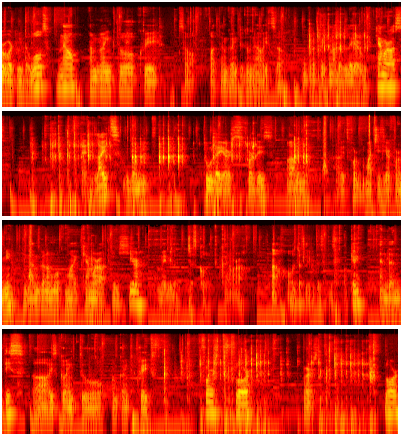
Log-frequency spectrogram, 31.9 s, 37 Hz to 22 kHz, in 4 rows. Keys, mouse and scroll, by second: 2.7 click, 3.4 click, 4.9 click, 6.1-14.0 typing, 17.2 click, 17.6 click, 18.2 click, 19.3 click, 21.8 click, 22.7 click, 23.0 click, 23.4 click, 25.8 click, 27.3-31.7 typing.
